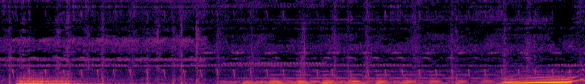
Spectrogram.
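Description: A male lion roars at night in the African wild, a heavy rumbling call opening the clip, followed by sustained low tones and a rising swell near the end.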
